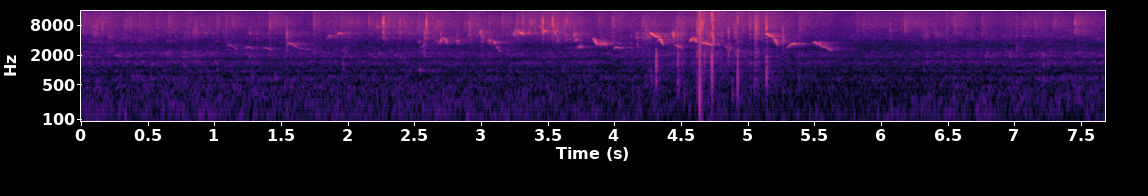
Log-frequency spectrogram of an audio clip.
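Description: Ants swarming over a pine-needle ant mound, making a faint crackling sizzle of countless tiny clicks. A small bird chirps a string of short falling notes through the middle, and a few sharp clicks sound about halfway through.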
